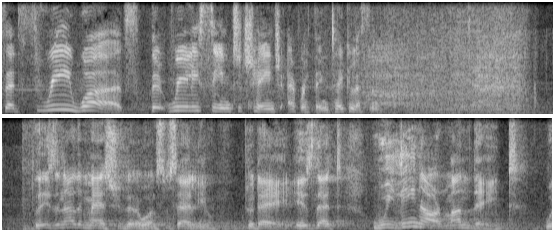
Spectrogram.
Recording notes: live from the New York Stock Exchange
